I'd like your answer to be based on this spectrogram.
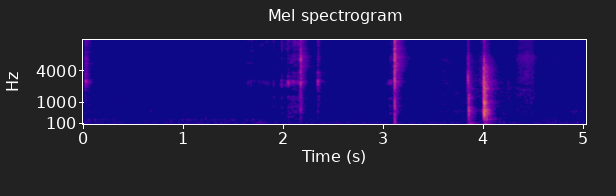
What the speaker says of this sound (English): I might cut this, make it smaller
